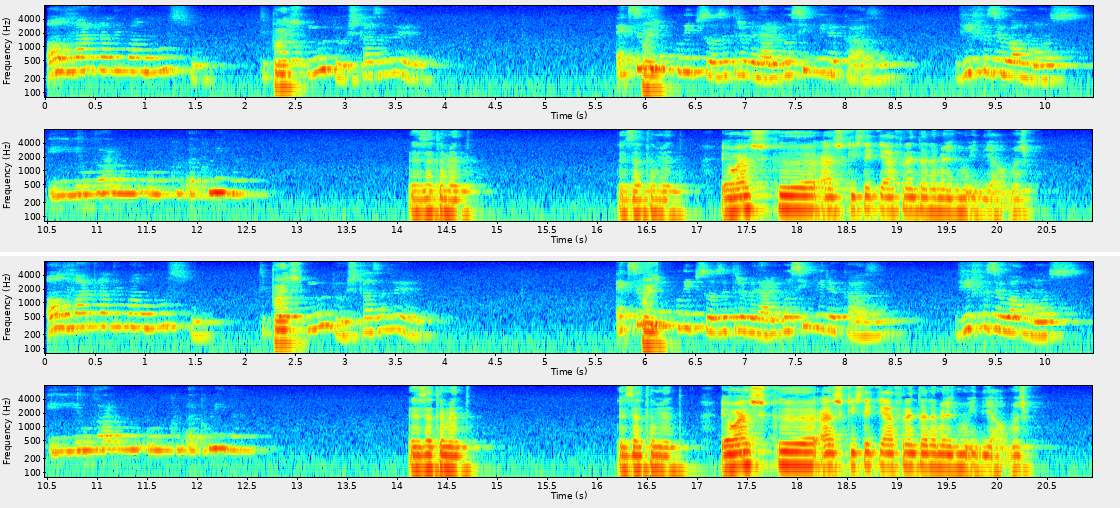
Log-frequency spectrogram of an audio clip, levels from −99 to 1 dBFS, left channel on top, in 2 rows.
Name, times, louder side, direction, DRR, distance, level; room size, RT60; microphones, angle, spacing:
voice 1, 0.0-1.6 2.1-3.8 5.7-8.5 9.1-12.5, left 1 dB, 70° right, 3.8 m, -27 dB
voice 2, 14.1-14.8 16.2-16.9 17.2-20.3, right 3 dB, 50° right, 0.8 m, -20 dB
11.5 x 5.7 x 8.5 m
head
